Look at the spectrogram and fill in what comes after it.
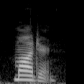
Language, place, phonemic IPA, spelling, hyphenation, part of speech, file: English, California, /ˈmɑ.dɚn/, modern, mod‧ern, adjective / noun, En-us-modern.ogg
- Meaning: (adjective) 1. Pertaining to a current or recent time and style; not ancient 2. Pertaining to the modern period (c.1800 to contemporary times), particularly in academic historiography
